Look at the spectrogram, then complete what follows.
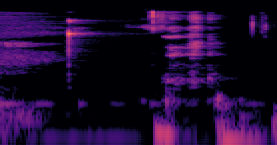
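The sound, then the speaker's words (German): Glasses clink together in a toast, with a sharp bright ring followed by a cluster of lighter clinks and soft knocks, fairly quiet. “Sollen wir mal anstoßen?”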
